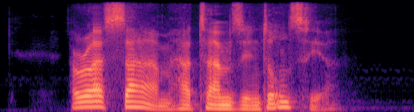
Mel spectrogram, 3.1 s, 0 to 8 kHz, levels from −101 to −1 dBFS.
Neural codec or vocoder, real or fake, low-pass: codec, 16 kHz in and 24 kHz out, 0.6 kbps, FocalCodec, streaming, 4096 codes; fake; 7.2 kHz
